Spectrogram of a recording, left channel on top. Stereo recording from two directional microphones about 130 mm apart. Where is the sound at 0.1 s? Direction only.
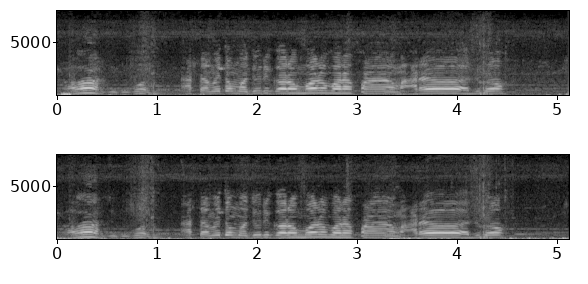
10° right (ahead or behind).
